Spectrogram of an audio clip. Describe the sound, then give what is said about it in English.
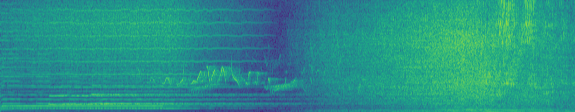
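A car engine drones with a steady hum, then rushing road and wind noise swells up as the vehicle cruises along an open road on a beautiful day, peaking loudly near the end. No one speaks. “Ah, that's more like it. The open road.”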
